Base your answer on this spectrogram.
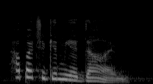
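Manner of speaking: small, soft, timid, meek voice. Retelling a child under the covers, the speaker imitates a meek little voice. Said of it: "a little meek voice says".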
